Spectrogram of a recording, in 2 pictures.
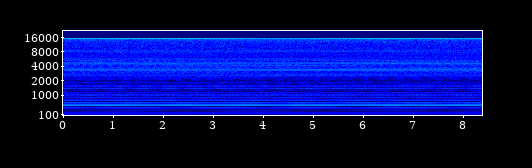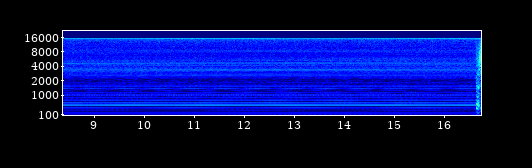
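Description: Near silence, with a faint, steady electrical hum.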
